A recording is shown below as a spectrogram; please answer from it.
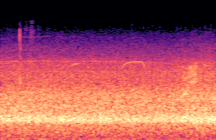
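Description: A steady roar from a football stadium crowd at a Maryland versus Clemson college game during a third-down red zone play, sustained and loud throughout, with faint cheering swells.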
